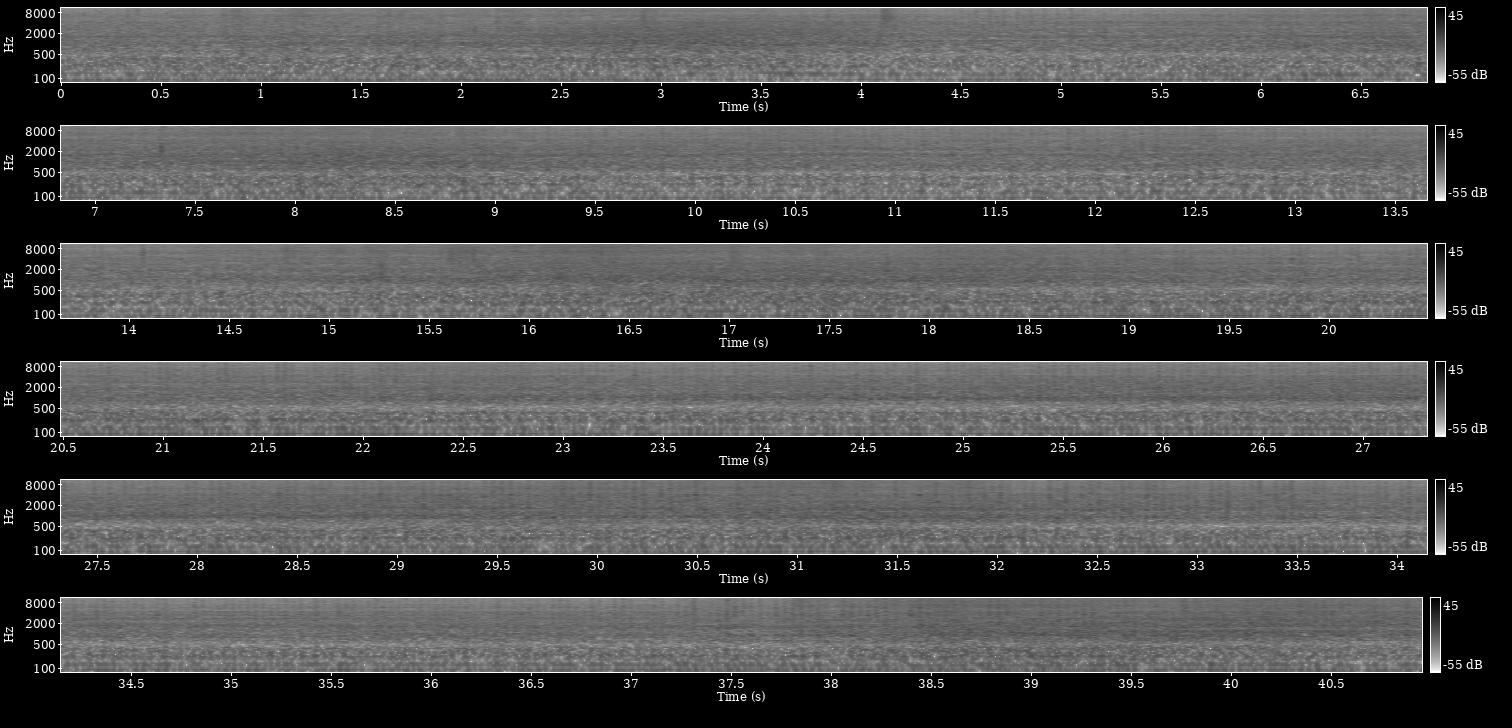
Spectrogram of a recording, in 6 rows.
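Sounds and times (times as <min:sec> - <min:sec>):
tractor engine running: 0:00.0 - 0:40.9
waves washing in: 0:00.0 - 0:40.9.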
